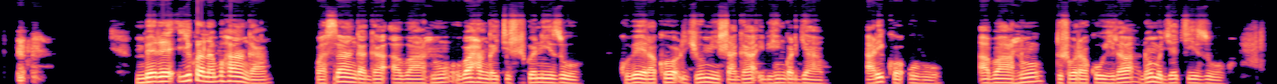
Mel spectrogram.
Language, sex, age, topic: Kinyarwanda, male, 18-24, agriculture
